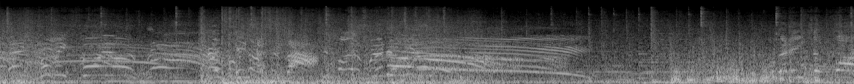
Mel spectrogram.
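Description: Naval cannon fire in Assassin's Creed Black Flag booms amid a dense, loud sea battle mix of crashing waves and shouting crew voices that run continuously over the whole stretch.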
